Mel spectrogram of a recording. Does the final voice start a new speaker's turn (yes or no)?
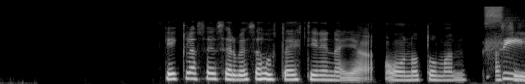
yes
